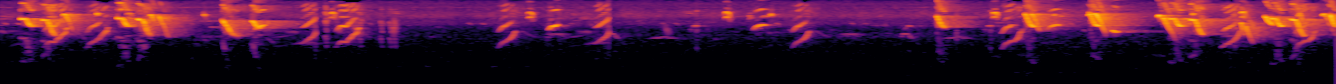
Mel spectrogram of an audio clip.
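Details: A flock of free saffron finches in nature: loud bursts of overlapping high chirps, a quieter stretch of single sliding notes in the middle, then dense chattering again.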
